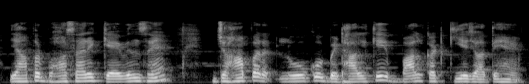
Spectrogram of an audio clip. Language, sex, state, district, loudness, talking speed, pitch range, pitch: Hindi, male, Uttar Pradesh, Lalitpur, -16 LUFS, 190 wpm, 130-155 Hz, 140 Hz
